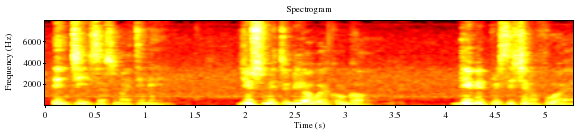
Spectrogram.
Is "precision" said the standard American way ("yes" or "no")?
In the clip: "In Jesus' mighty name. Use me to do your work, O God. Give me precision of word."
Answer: no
